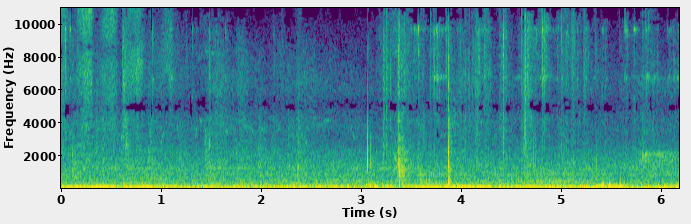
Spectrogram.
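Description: A few sharp knocks of a tennis ball being struck with a racket and bouncing on the concrete driveway, two of them close together a little past the middle, over a steady low hum.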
